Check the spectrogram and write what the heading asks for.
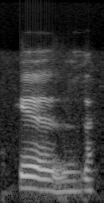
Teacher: notice the s sounds like a z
